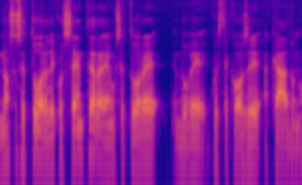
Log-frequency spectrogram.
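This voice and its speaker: A man speaks at a moderate pace in a very deep, low pitch with a dark, mellow tone over a quiet background. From Milan, Italy. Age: 40s. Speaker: union representative at a call center. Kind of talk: documentary interview. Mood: calm, reflective. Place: office.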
